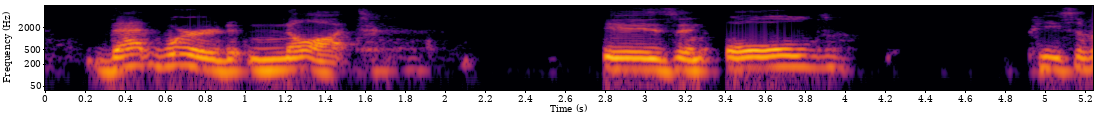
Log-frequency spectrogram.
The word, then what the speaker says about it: naught: we see it okay so um let a naught and by the way that's pronounced that word not is an old piece of vocabulary that pretty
